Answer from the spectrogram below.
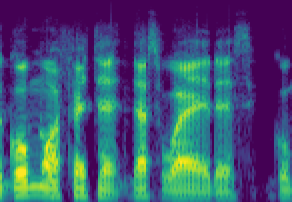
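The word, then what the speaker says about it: Gomoa Fetteh: He said, "Is it Goma Feta? Is that how you pronounce it?" Yeah, go more fete.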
